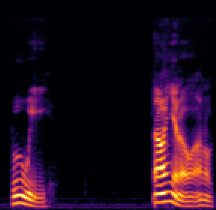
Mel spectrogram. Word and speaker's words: Bowie: was James buoy buoy the name rhymes with Louie not Joe is one of the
